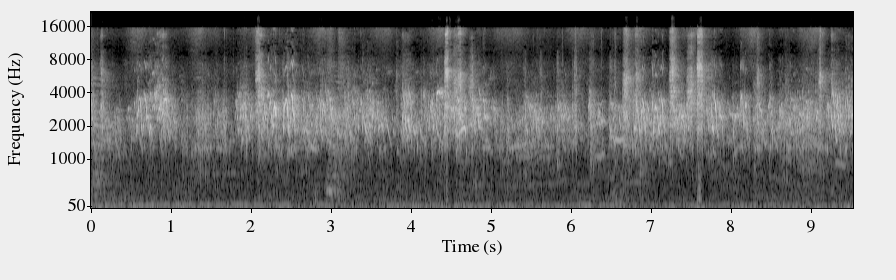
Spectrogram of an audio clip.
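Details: A group of green budgies chatters continuously at mealtime, a lively jumble of raspy warbles, squeaks and clicking notes.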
